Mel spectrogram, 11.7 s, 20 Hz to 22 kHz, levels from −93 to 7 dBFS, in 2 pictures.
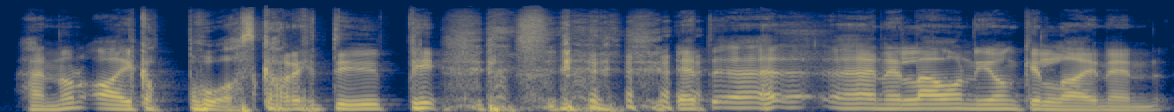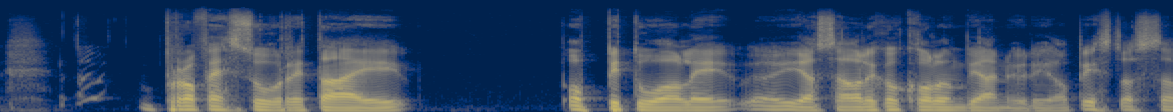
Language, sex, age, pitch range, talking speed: Finnish, male, 30-49, 105-145 Hz, 75 wpm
